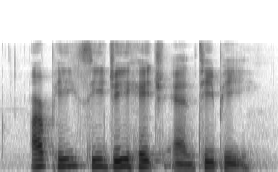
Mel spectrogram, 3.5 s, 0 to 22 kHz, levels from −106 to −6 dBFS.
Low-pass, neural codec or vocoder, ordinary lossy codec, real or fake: none; none; none; real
